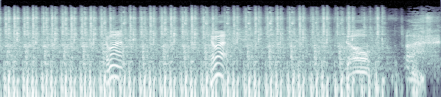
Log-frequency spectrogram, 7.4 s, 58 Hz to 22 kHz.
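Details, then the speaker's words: Woodland Mills HM130 sawmill, 14hp Kohler pull-start, cold start at -26°C: quick chugging bursts catch briefly then die; engine keeps failing to stay running despite repeated pulls. "okay well it's not so cold anymore at least I don't think it is but we're not winning the battle here"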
